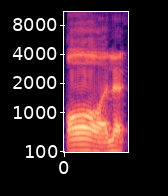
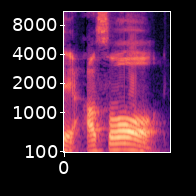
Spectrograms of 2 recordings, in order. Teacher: قال الإطباق أقوى أي أن حروف الإطباق هي جزء من حروف الاستعلاء لكن فيها صفة الإطباق فحروف الإطباق أقوى من غيرها نحو عصا أو عصاه أقوى تفخيما من قال لأن قال ليس فيها إطباق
